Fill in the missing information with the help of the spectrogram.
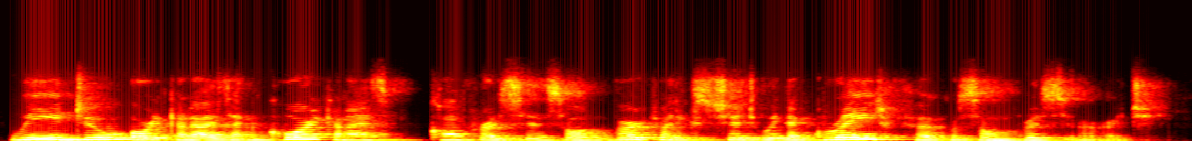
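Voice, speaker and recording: Woman presenter with a warm, mellow voice, fluent delivery, roomy and slightly muffled call audio. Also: mid-range voice. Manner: articulate, fluent with occasional fillers. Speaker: guest speaker, managing director. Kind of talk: online presentation. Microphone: video call. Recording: dull, echoey video call audio.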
